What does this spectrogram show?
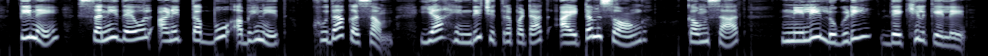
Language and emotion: Marathi, neutral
